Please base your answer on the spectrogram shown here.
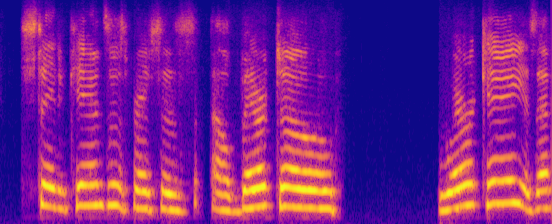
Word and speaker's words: Guerrero: We're on the record in BU 2026 TR 1039, State of Kansas versus Alberto Guerrero. Is that how that's pronounced?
